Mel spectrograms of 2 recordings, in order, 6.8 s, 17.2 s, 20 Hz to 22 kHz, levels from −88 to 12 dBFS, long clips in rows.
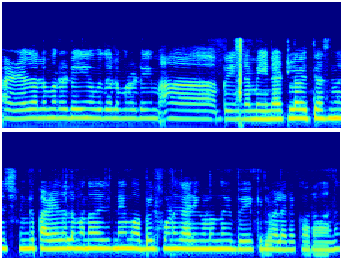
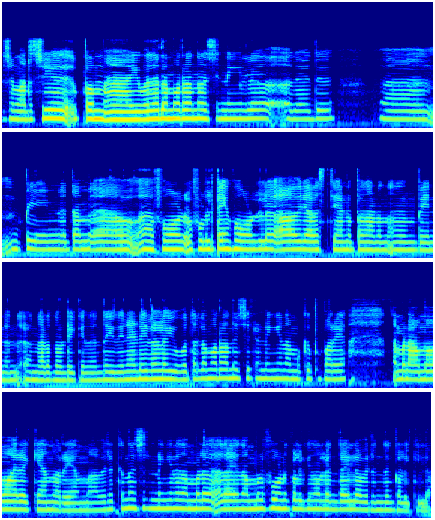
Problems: none marked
